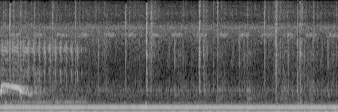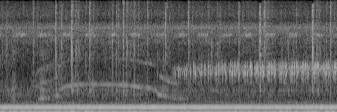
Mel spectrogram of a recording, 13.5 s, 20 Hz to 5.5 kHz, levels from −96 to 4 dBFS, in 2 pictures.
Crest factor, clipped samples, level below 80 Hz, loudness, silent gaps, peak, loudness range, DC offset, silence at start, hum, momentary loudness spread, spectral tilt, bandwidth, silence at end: 20 dB; under 0.1%; -44 dBFS; -29 LUFS; none; -10 dBFS; 1 LU; 3%; 0 s; none; 4 LU; -6.5 dB/octave; 5.4 kHz; 0 s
